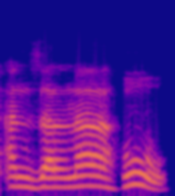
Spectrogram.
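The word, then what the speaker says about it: أنزلناه: Ada hu aslinya tuh tulisan begini anzalnahu. Tapi karena ada alif kecil dalam ilmu tajwid ya, jadi dibacanya ditulisnya alif kecil ya. Bacanya panjang. Anzalnahu.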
